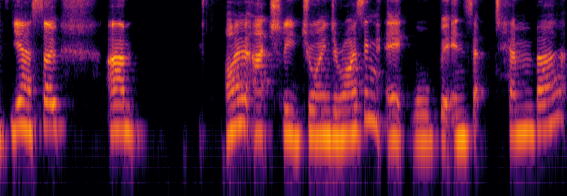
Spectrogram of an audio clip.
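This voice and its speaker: This woman speaks with a British accent. Her pitch varies in an ordinary way. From UK. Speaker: company employee. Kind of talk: casual chat.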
